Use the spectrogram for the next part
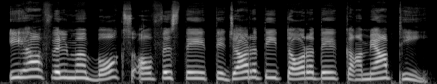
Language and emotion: Sindhi, neutral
